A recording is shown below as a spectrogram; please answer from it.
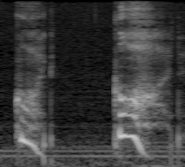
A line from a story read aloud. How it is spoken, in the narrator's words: he breathed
